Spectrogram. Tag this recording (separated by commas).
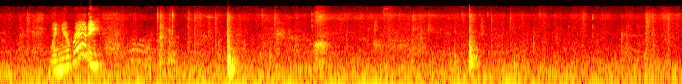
Speech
